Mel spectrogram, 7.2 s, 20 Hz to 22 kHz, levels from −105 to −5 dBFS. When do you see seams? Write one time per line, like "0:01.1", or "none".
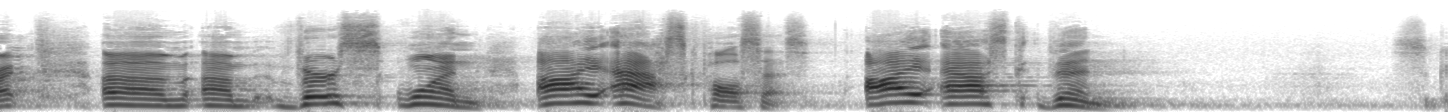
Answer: none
